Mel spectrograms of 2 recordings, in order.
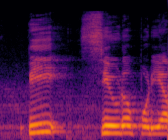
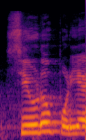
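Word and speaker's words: pseudopodia: तो इसको बोलते हैं पी स्यूडोपोडिया, मत बोलना स्यूडोपोडिया, इसको प्रोनाउंस करते हैं, समझ गए।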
